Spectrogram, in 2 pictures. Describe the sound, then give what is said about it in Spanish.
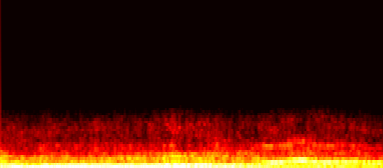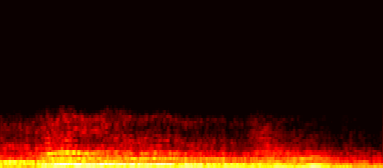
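A car engine is started for a driving test and runs loud, revving in waves so its whining pitch rises and falls repeatedly for several seconds before easing slightly at the end. “Arranque, ponga el coche, encienda el coche y arranque.”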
